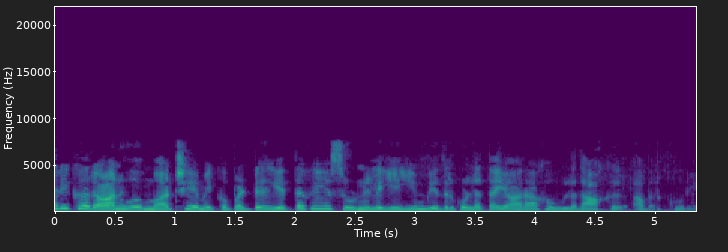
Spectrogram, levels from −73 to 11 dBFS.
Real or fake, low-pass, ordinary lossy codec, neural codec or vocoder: real; none; none; none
